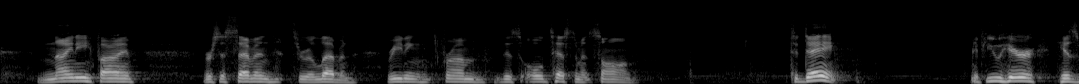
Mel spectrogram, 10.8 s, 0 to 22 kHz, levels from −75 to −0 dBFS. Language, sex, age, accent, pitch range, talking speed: English, male, 50-69, American, 130-160 Hz, 90 wpm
